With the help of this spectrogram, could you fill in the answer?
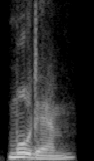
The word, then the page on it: modem: Indian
